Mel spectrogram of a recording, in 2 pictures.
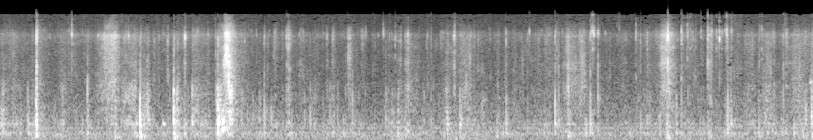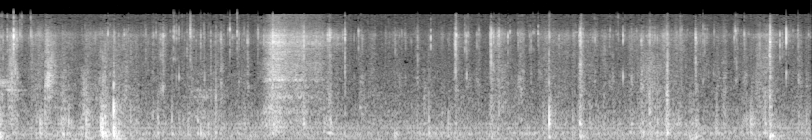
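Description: A small dog chews and gnaws on a soft toy up close, with wet clicks and smacks.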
